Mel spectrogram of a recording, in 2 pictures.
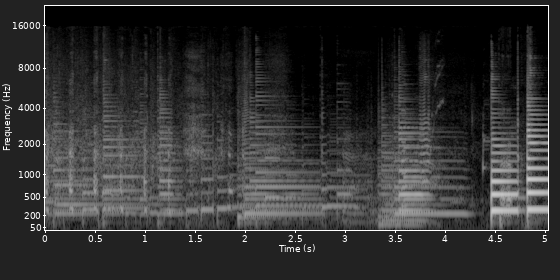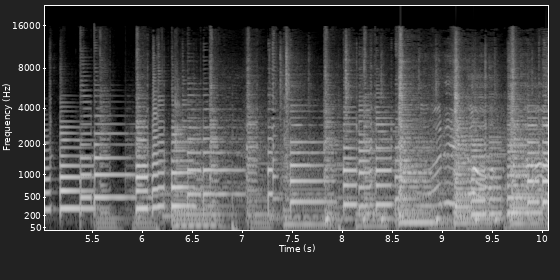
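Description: Acoustic guitars playing the introduction to a Peruvian criollo vals: a soft, picked guitar passage that breaks off, then about four and a half seconds in a much louder full entry of guitars, with cajón thumps joining about a second later.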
